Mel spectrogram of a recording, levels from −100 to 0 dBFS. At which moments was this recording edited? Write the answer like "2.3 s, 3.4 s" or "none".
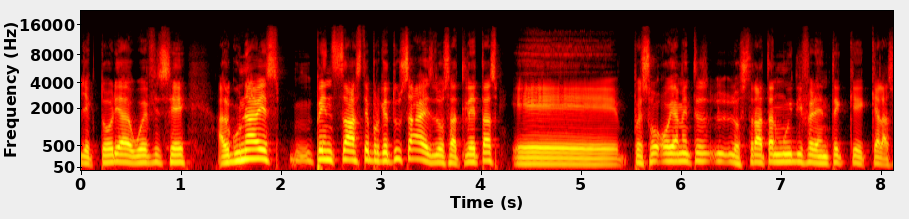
4.2 s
